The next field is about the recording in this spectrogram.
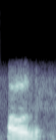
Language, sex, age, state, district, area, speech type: Kannada, male, 30-45, Karnataka, Udupi, rural, conversation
